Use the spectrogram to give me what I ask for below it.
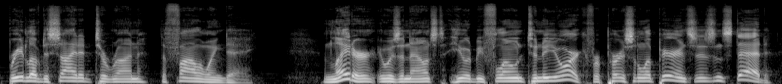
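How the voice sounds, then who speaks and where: A man's voice: mid-range voice, fairly bright tone, no echo. Man narrating a true story. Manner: measured, dramatic reading. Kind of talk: scripted nonfiction narration.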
